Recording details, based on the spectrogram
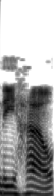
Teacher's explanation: when two third tones appear consecutively, such as in ni hao, hello, the first syllable is pronounced with the second tone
